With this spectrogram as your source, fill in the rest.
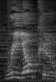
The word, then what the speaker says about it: Riryoku: Now, today's card is Riryoku, or as they say in the anime, Riryoku, which kind of is weird because it's like missing an entire syllable.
